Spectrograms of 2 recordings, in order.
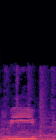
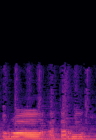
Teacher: Ro itu dibagi menjadi dua, ada ro tafhim, ada juga tarkik. Jadi kalau tarkik itu tipis seperti ri, kalau tebal itu bisa ro atau ru. Kalau ro berharokat fathah dengan duma itu dibacanya tebal.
